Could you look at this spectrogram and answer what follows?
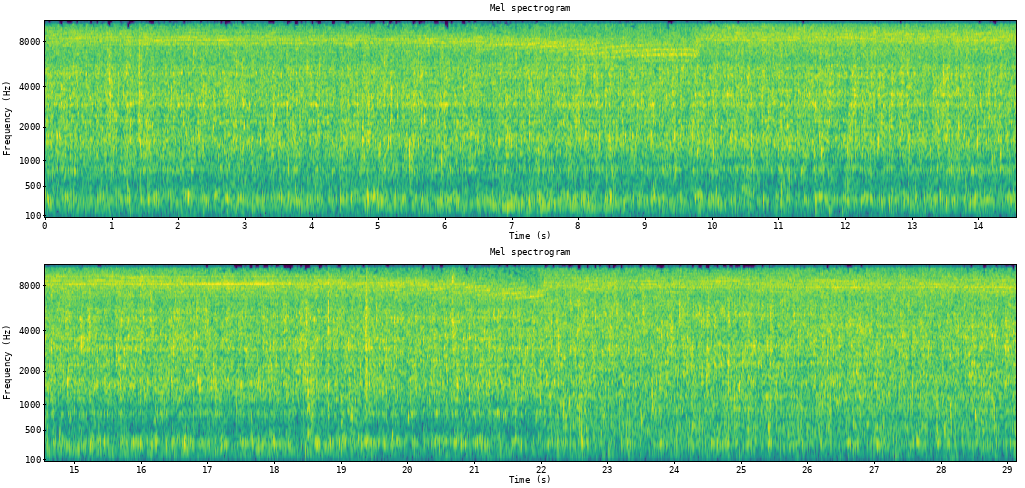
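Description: Steady rushing of flowing water, a constant stream-like noise that holds even throughout.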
